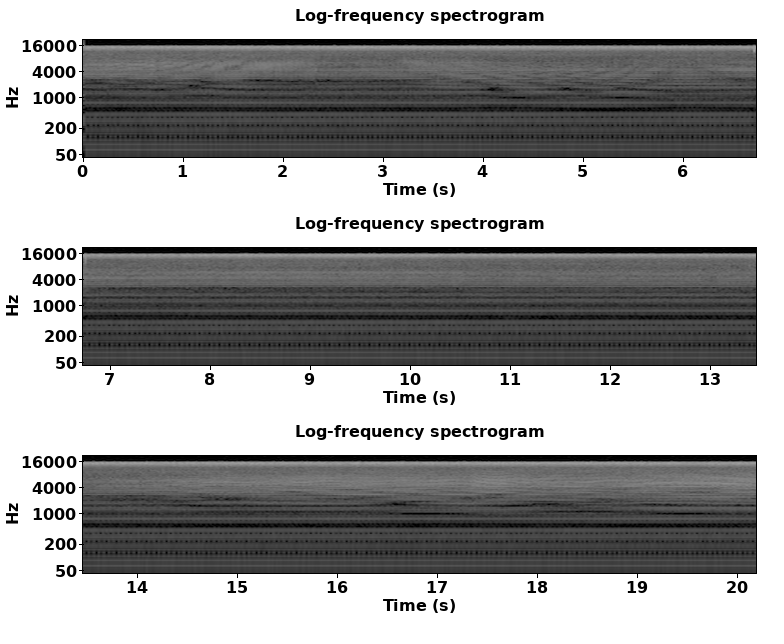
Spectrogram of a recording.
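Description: Steady electrical mains hum, an unchanging low buzz with a stack of overtones.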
